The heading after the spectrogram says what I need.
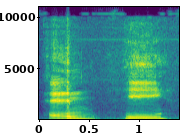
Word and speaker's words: Newt: N-E-W-T. T. And then Gingrich. For real, how does this spell that?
